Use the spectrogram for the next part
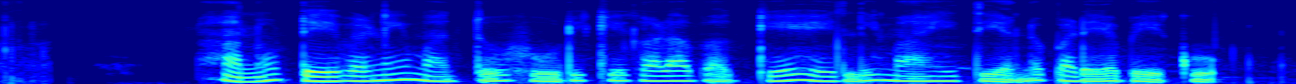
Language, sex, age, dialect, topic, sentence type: Kannada, female, 18-24, Mysore Kannada, banking, question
